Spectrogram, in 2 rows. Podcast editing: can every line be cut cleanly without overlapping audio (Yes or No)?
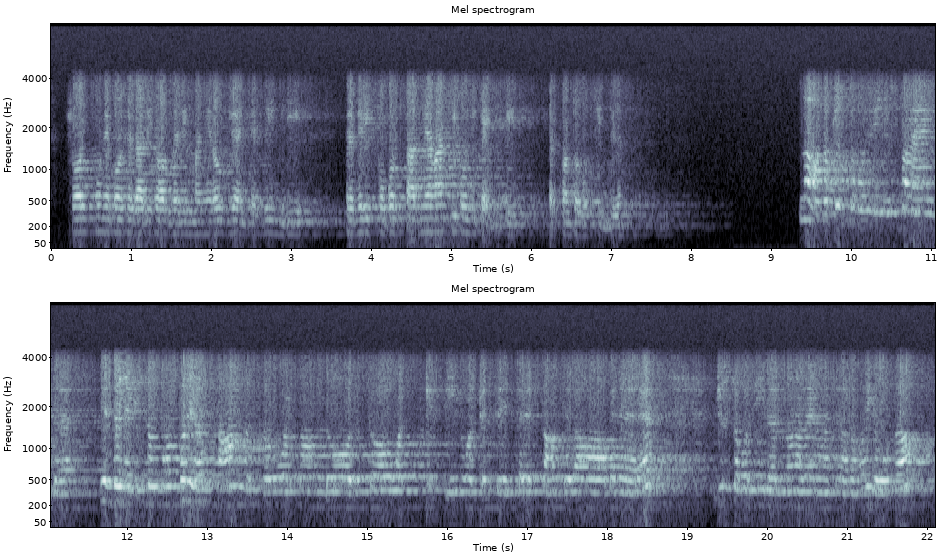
Yes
